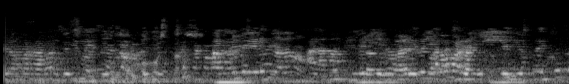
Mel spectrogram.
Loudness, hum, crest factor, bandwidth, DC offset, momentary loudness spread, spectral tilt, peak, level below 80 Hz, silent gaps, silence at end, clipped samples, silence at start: -24 LUFS; none; 18 dB; 8.8 kHz; under 0.1%; 8 LU; -7 dB/octave; -8 dBFS; -48 dBFS; none; 0 s; under 0.1%; 0.05 s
